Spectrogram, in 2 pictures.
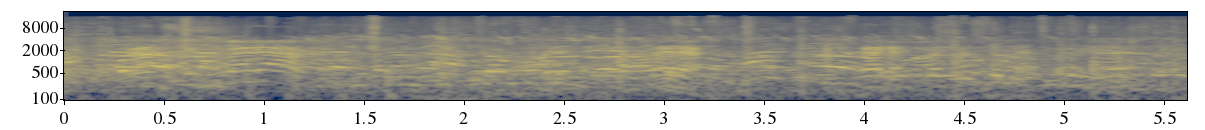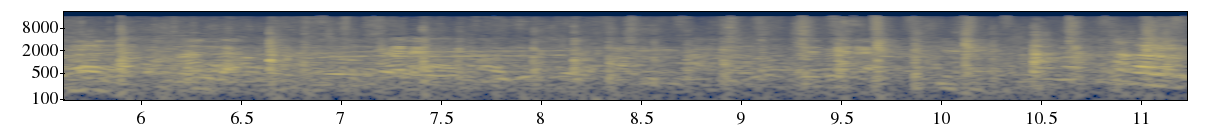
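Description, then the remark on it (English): Hooves clatter in irregular steps through a busy, echoing narrow alleyway of the ancient walled old city of Fez as donkeys and people move past, with a steady crowd murmur of overlapping voices all around. “So the traffic inside Old Fez is mostly people and donkeys.”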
